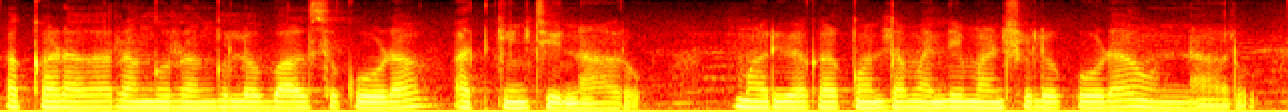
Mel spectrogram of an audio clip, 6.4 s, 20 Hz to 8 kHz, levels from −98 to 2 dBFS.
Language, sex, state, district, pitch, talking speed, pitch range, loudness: Telugu, female, Telangana, Hyderabad, 155 Hz, 110 wpm, 155-160 Hz, -14 LUFS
